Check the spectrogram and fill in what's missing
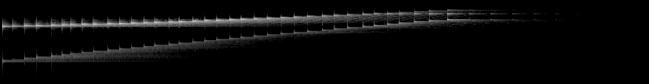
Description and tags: Bar Chimes V8 - Aluminium 8mm - wind
Recording of chimes by request for Karlhungus
Microphones:
Beyerdynamic M58
Clock Audio C 009E-RF
Focusrite Scarllet 2i2 interface
Audacity
bar, bell, chime, chimes, chiming, glissando, metal, orchestral, percussion, ring, wind-chimes, windchimes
